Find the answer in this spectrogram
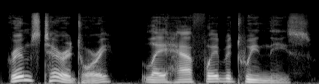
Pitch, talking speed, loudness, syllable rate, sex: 115 Hz, 115 wpm, -18 LUFS, 4.4 syllables/s, male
